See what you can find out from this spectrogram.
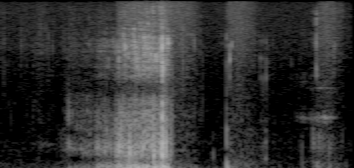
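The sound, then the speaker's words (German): A sip of hot coffee is taken in one noisy, rushing slurp lasting about half a second. A few faint clicks and small mouth sounds follow in otherwise quiet surroundings. “Ich trinke jetzt noch mal kurz einen Schluck Kaffee.”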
